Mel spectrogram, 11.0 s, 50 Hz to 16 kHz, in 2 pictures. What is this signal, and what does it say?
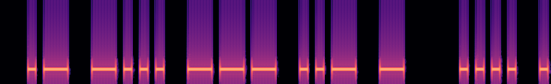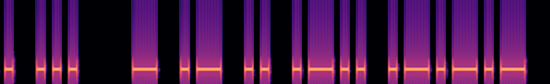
Morse code, heard as a keyed tone, about 15 wpm, 700 Hz. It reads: ABOUT HIS TAIL.
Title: Sentences from Top 1000 Words - Review Part 3 - 15wpm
